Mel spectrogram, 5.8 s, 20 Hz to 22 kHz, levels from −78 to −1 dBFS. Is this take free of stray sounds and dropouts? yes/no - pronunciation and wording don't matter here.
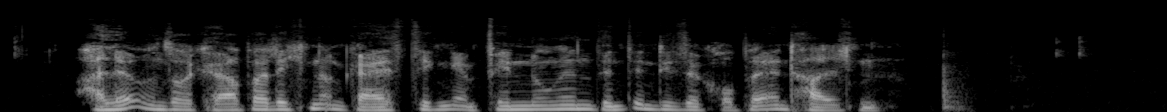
no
